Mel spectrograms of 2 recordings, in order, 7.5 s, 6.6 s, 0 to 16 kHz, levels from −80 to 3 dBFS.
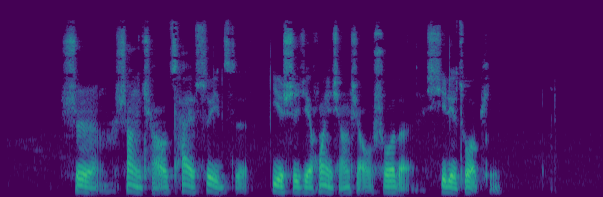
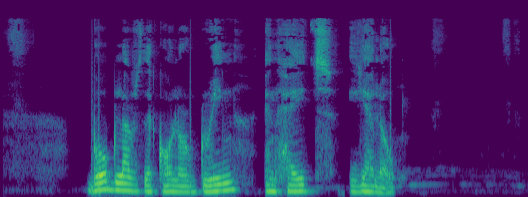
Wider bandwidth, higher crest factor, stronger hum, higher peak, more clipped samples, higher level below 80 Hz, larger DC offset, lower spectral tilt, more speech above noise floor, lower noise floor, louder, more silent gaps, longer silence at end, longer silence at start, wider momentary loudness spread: about the same, 11.5 kHz vs 11.5 kHz; about the same, 18 dB vs 18 dB; neither; second, -14 dBFS vs -4 dBFS; neither; second, -74 dBFS vs -48 dBFS; neither; second, -3.5 dB/octave vs -6 dB/octave; about the same, 41 dB vs 43 dB; first, -71 dBFS vs -63 dBFS; second, -30 LUFS vs -21 LUFS; neither; second, 1.3 s vs 1.65 s; first, 0.8 s vs 0.15 s; second, 10 LU vs 13 LU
